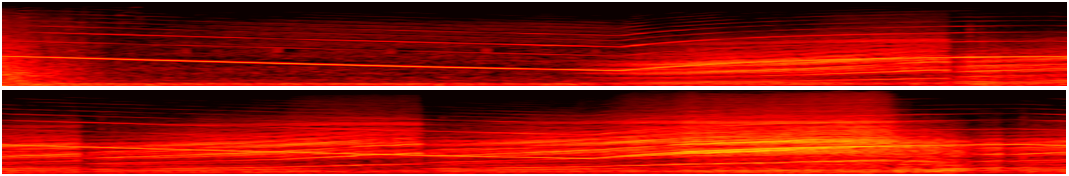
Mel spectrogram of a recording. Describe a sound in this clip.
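A siren wails steadily, rising and falling in pitch.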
